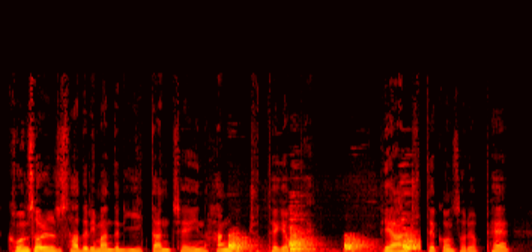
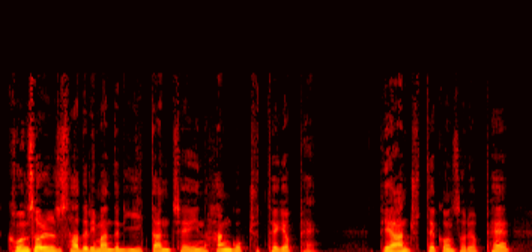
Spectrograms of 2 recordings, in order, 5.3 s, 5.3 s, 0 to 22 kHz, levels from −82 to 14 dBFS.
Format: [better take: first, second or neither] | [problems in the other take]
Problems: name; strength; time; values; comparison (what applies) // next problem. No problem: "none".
second | footsteps; loud; from 2.5 to 4 s; peak 5 dB above the speech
